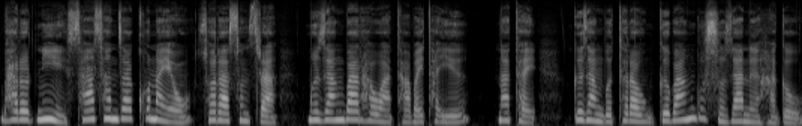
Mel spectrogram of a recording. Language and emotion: Bodo, neutral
